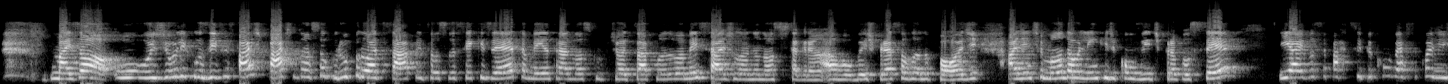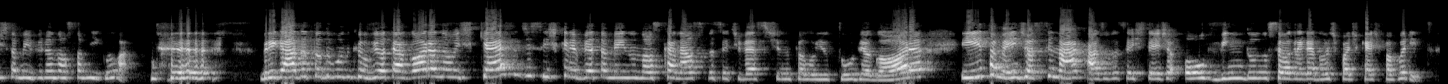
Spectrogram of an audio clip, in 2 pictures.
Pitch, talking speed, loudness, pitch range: 285 Hz, 195 wpm, -12 LUFS, 255-325 Hz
